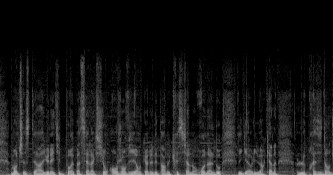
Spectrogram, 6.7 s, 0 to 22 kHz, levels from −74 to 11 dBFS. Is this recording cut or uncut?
cut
